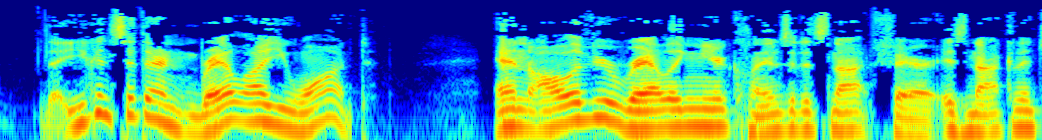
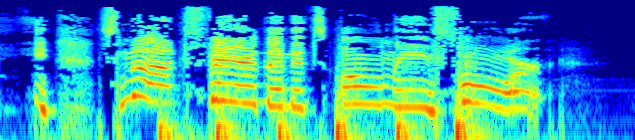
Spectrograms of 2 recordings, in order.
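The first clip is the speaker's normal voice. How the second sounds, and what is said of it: Whiny temper-tantrum voice. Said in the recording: “My best impersonation of a temper tantrum.”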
